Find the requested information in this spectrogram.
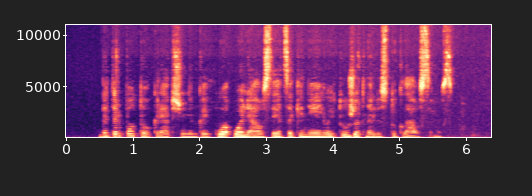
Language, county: Lithuanian, Marijampolė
